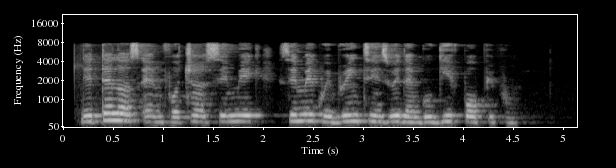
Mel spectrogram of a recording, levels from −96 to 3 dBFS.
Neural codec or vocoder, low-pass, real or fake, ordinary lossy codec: none; none; real; none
